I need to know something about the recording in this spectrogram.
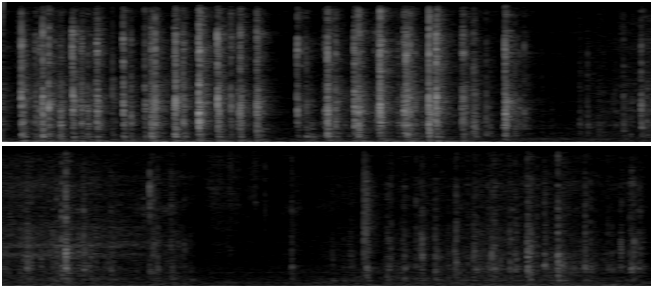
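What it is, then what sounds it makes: Plastic computer keyboard. Fingertips and long nails type fast across the keys of a backlit plastic computer keyboard, giving a rapid run of sharp, bright clicks over a low rumble for the first two and a half seconds. The typing then turns to quieter, sparser taps that continue to the end.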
